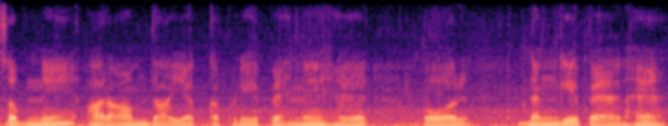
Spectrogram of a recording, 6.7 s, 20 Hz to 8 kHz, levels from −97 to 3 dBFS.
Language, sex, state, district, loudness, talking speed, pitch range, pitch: Hindi, male, Uttar Pradesh, Lalitpur, -16 LUFS, 90 wpm, 135-160 Hz, 145 Hz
